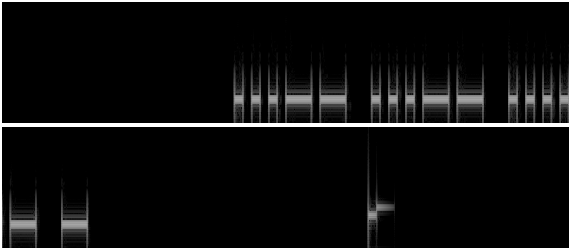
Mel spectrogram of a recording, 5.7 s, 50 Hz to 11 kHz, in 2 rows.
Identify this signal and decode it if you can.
Morse code, heard as a keyed tone, about 28 wpm, 700 Hz. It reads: 334T
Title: Common Cut Numbers - 4-Digit 28wpm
